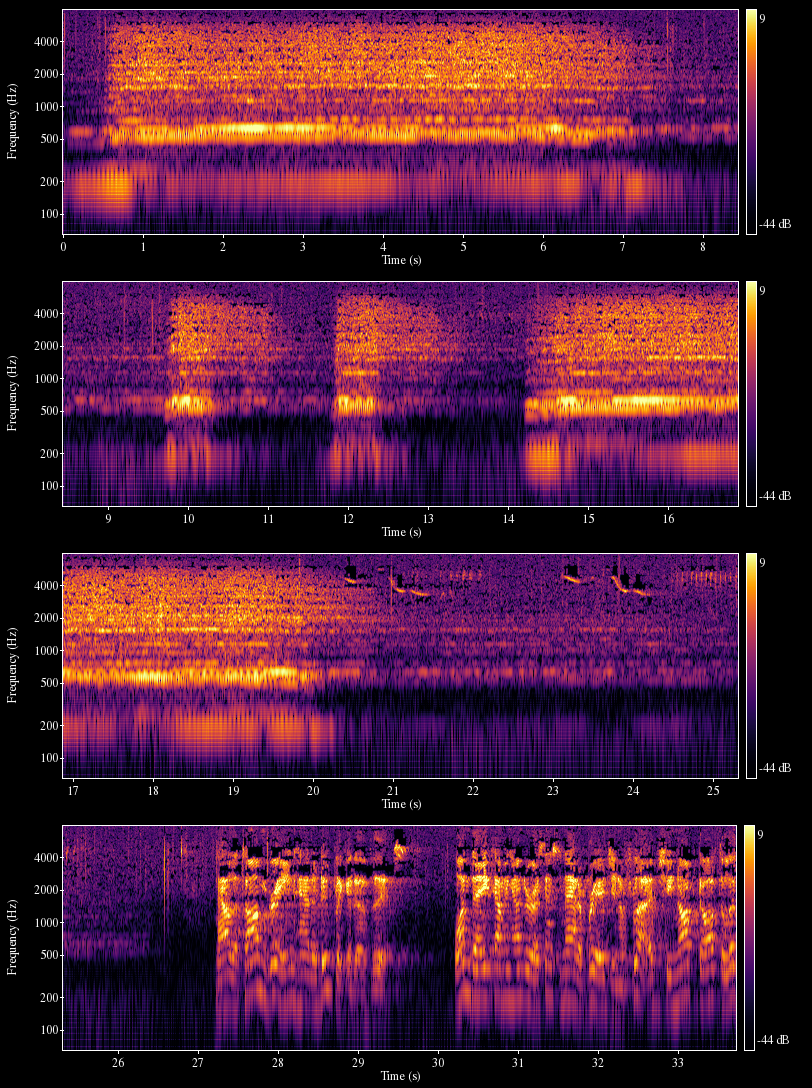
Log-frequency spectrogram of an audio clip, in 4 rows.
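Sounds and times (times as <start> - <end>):
towboat's deep steam whistle: 0.0 - 26.4
speech: 27.5 - 29.6, 30.2 - 33.7.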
